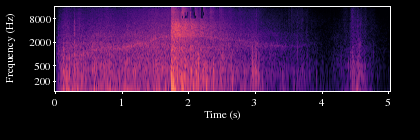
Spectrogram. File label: breakdown; deplume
